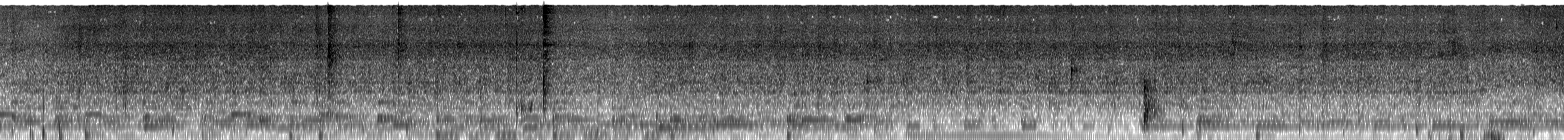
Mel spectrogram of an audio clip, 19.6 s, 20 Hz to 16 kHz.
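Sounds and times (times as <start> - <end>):
egg with a soft yolk frying in a pan: 0.0 - 19.5.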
